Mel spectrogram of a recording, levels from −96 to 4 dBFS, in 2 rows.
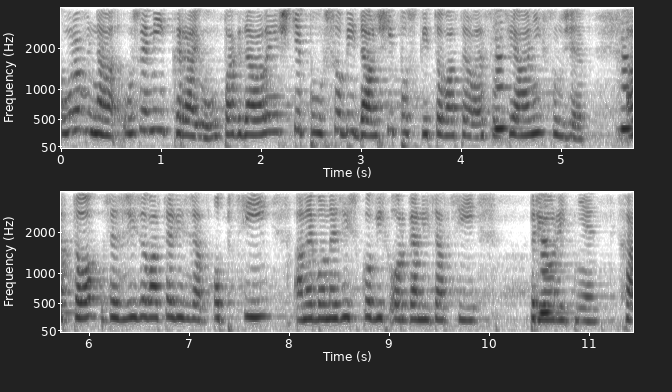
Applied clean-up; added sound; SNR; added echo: none; Wind instrument, woodwind instrument; -1 dB; reverberation time 0.2 s.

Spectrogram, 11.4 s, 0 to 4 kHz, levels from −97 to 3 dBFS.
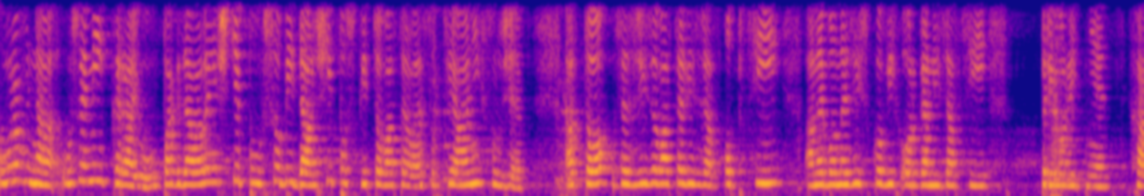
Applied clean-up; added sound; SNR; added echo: neural separator model SepFormer DNS4.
